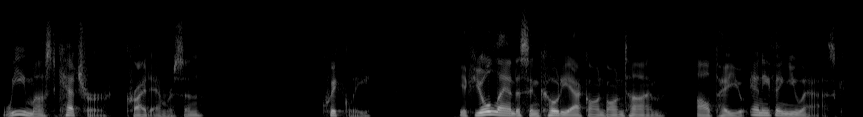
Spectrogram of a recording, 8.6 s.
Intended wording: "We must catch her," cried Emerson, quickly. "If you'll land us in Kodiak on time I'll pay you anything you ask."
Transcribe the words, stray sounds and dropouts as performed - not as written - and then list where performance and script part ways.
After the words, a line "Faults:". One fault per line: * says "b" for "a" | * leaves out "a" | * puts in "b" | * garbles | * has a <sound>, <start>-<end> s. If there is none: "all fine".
"We must catch her," cried Emerson, quickly. "If you'll land us in Kodiak on on time I'll pay you anything you ask."
Faults:
* puts in "on"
